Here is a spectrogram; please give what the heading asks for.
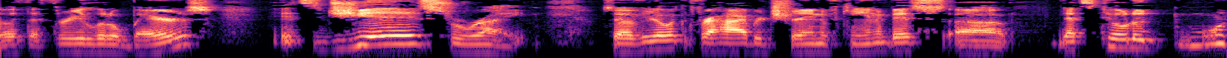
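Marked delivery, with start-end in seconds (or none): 1.9-3.5 slow, drawn-out just right, a touch higher; Goldilocks saying it. Retold or imitated. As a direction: stretch it out like a storybook punchline. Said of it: "as Goldilocks would say".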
